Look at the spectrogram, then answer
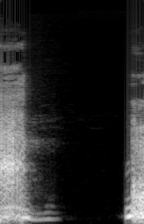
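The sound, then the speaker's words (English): A voice imitates a mountain lion's growl: two rough, throaty snarls, the first trailing off into a low rumble, then a pause before a second loud growl starts up. “It's less a mountain lion and more an angry Muppet, I guess.”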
